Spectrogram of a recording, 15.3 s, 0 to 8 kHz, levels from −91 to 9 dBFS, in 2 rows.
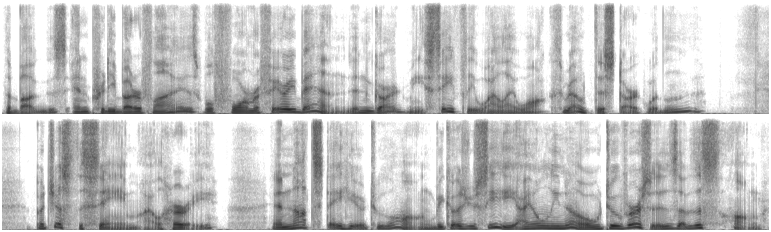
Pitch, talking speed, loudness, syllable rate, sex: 135 Hz, 170 wpm, -19 LUFS, 4.4 syllables/s, male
